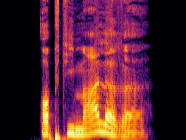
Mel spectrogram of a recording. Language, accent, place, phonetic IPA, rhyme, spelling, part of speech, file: German, Germany, Berlin, [ɔptiˈmaːləʁə], -aːləʁə, optimalere, adjective, De-optimalere.ogg
- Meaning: inflection of optimal: 1. strong/mixed nominative/accusative feminine singular comparative degree 2. strong nominative/accusative plural comparative degree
